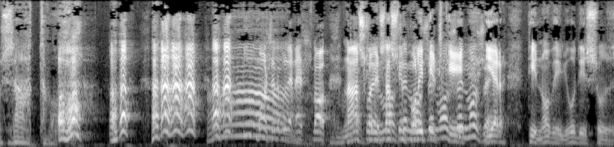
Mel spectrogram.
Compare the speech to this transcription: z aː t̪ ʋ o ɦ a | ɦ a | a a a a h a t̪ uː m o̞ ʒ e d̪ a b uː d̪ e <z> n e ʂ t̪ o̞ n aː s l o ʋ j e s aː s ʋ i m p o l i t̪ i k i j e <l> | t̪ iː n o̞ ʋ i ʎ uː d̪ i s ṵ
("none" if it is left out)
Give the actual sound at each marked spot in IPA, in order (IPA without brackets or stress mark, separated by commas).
none, ɾ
